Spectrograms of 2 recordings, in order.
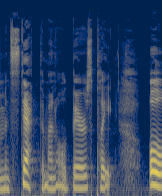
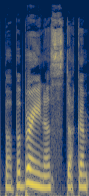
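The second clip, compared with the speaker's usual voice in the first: ordinary delivery, nothing marked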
